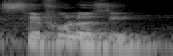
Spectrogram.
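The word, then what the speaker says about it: psephology: एक टर्म है आप लोगों के सामने जिसको बोलते हैं सेफोलॉजी। यहां पर पी आप लोगों को साइलेंट देखने को मिलेगा और ये काफी इंटरेस्टिंग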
